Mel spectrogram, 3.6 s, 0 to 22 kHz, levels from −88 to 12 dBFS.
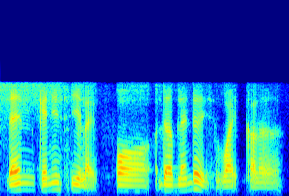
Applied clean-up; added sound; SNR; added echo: neural mask model RNNoise.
